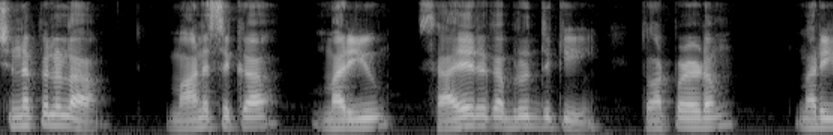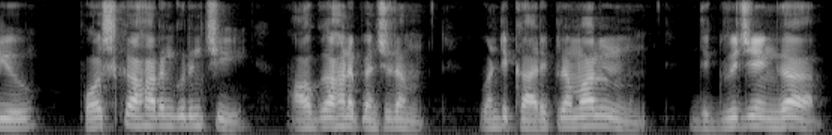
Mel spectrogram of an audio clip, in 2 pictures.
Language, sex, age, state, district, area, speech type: Telugu, male, 30-45, Andhra Pradesh, East Godavari, rural, spontaneous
